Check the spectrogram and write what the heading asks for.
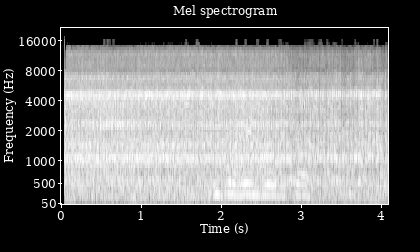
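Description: Large conventional fishing reel's drag and clicker giving off a steady high buzzing whine as a hooked great white shark pulls line off the spool, with low voices murmuring underneath.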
